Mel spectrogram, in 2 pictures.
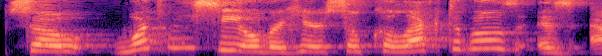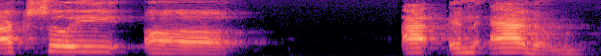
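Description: A woman's voice: sits high, expressive, unhurried. A young woman giving an informal tech talk over a video call, chatty, giggly and self-deprecating. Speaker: conference speaker, software developer. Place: indoors, room with bookshelves.

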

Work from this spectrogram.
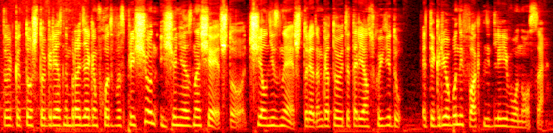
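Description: A man voicing a cool, sarcastic teenage boy with offhand deadpan delivery in a webcomic dub. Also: high-pitched, a little fast, few pauses, faint music behind. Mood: sardonic. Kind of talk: fan dub of a webcomic chat.

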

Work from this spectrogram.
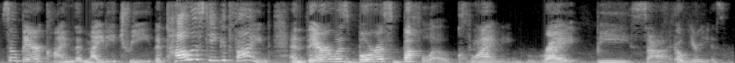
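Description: Woman, children's storyteller, unhurried pace, lively swooping intonation, playful emphasis. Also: on the high side, a little hiss or hum. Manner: animated, drawn-out emphasis with playful asides. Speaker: teacher reading aloud to children. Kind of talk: expressive picture-book storytelling for young children.

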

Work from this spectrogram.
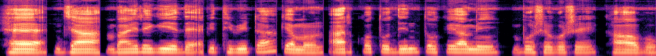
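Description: A man's voice: fairly high pitch, little pitch movement, normal speed, a little mellow, no echo, studio quality, natural voice. A man playing a scolding, two-faced uncle in a cartoon story. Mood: dismissive.

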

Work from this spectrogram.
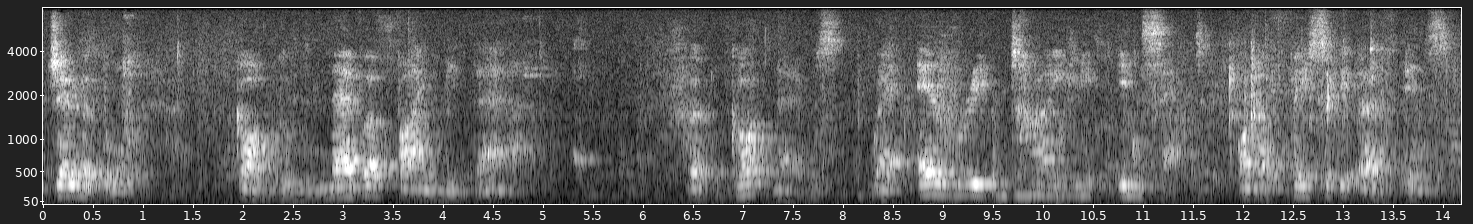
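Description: A middle-aged man telling a Bible story to young children in an animated way, pausing and putting questions to them. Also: medium pitch. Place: children's classroom with seated young audience. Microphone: distant camera at back of room. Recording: echoey, noisy room recorded from far off.

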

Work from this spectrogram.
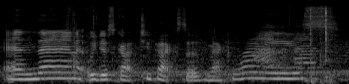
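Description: A woman in her thirties, a mother casually listing her groceries in a relaxed, chatty way, filmed on a phone in her home kitchen. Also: high voice, unhurried. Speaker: mother filming a grocery haul. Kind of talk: casual grocery haul narration. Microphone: phone camera held over counter. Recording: noisy home phone recording. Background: loud background noise, kids talking.

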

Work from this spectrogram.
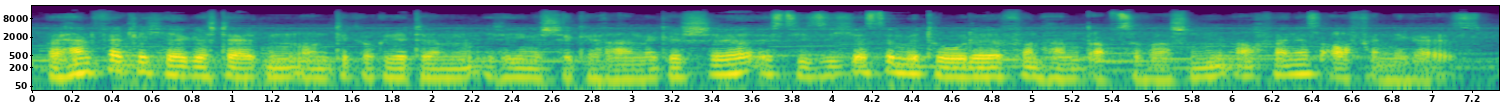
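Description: A man's voice: deep voice, lively intonation, a little fast, vocal fry, hardly any pauses, over music. A man from Germany presenting, reading scripted narration for a slide presentation in a formal way. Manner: formal, read-out delivery.

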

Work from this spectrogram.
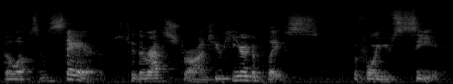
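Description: A man playing an embittered, scornful painter in a deliberate, intense theatrical monologue. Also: mid-range voice, expressive, slight background noise. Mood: brooding scorn. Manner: deliberate, swelling from hushed to snarling. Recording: echoey room, distant mic.

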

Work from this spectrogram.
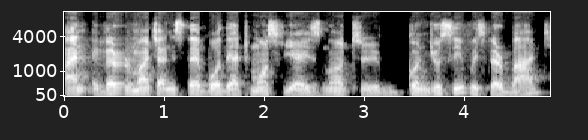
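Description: A man's voice: fairly low pitch, moderate pace, lo-fi sound. A young man from Zambia with a Zambian accent, talking formally and steadily on a video call interview, often repeating his key phrases. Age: young adult. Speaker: interview guest. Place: indoor room with exposed roof beams.

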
